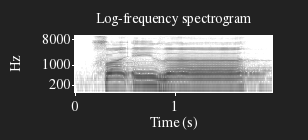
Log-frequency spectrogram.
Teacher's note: ذال میں سیٹی کی آواز پیدا نہیں کریں گے.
